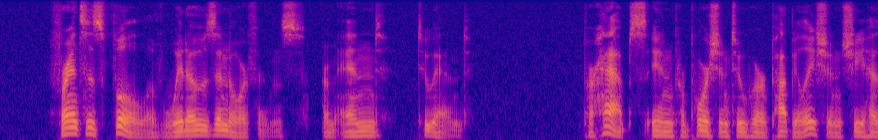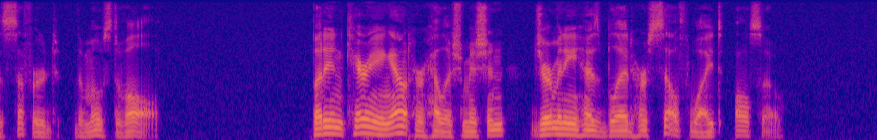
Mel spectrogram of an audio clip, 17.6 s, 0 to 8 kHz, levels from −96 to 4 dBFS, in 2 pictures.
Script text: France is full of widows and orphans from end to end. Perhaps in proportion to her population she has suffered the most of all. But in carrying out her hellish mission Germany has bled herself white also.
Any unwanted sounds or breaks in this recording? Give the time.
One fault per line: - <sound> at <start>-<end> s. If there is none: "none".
none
